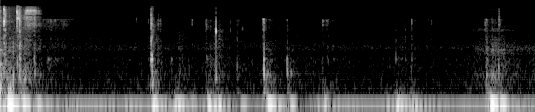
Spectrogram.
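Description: Computer keyboard being typed on: a handful of separate, irregularly spaced keystrokes over a low steady hum.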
